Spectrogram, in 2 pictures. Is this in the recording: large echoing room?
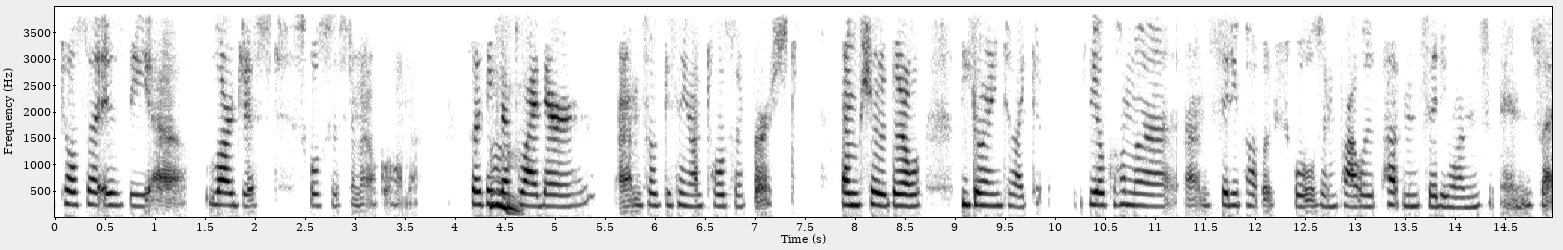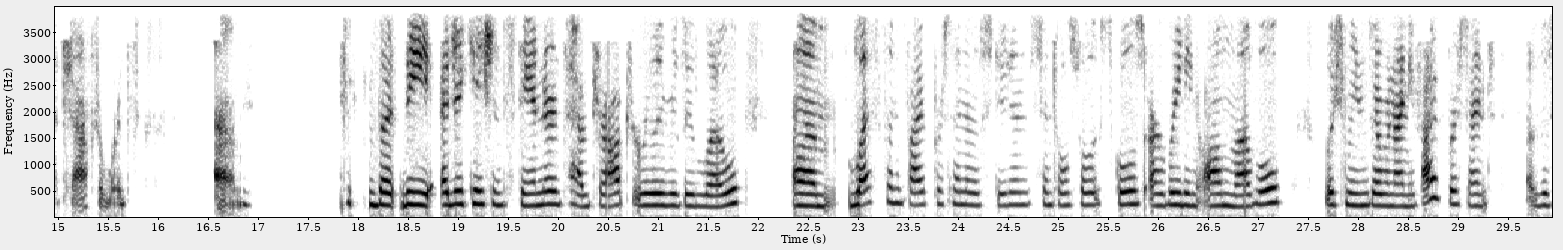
no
